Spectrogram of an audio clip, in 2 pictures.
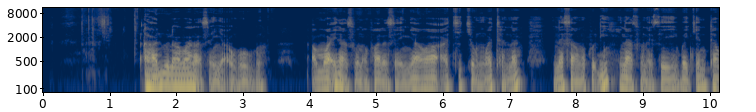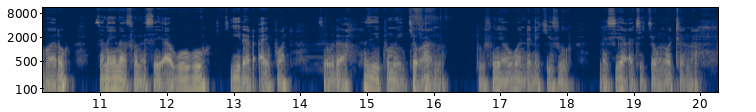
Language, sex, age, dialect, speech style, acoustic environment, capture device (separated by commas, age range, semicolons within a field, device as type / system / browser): Hausa, male, 25-34, Nigeria - Kano, excited; relaxed, silence, mobile / Linux / Chrome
